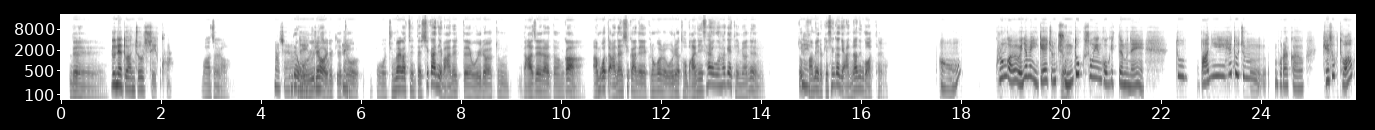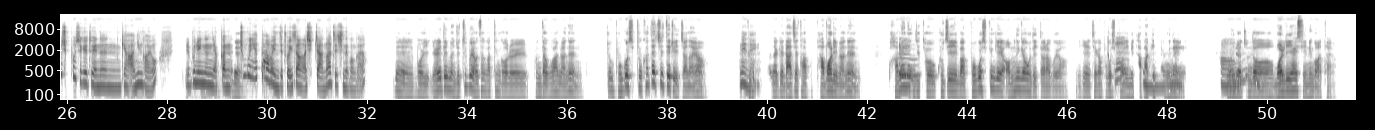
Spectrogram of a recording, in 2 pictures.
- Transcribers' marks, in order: other background noise; gasp
- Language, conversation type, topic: Korean, podcast, 디지털 기기로 인한 산만함을 어떻게 줄이시나요?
